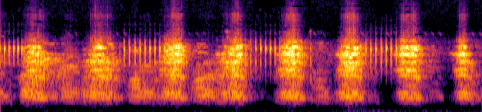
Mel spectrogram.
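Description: A frog croaks over and over in a steady, rapid rhythm, about eight or nine close, fairly loud calls with no one speaking.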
